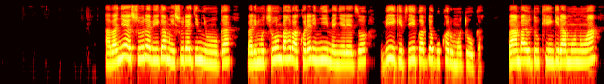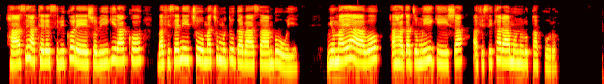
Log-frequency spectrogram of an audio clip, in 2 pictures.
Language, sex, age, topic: Rundi, female, 36-49, education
